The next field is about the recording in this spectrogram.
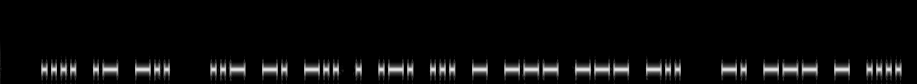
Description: Morse code, heard as a keyed tone, about 25 wpm, 700 Hz. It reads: HAD UNDERSTOOD NOTH
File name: Pinocchio / Pinocchio ch7 20 25 ik1hge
